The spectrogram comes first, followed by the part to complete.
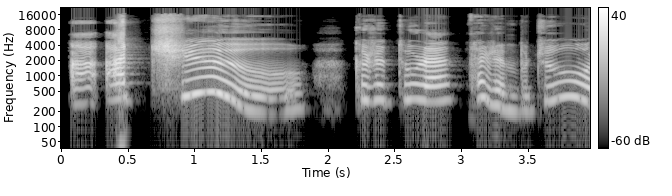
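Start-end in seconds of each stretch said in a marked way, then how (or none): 0.0-1.9 big build-up fake sneeze; slow, drawn-out mock ah-choo; acted sneeze. Fox hiding from Mom can't hold it, acted loud sneeze. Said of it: "打了个喷嚏".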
